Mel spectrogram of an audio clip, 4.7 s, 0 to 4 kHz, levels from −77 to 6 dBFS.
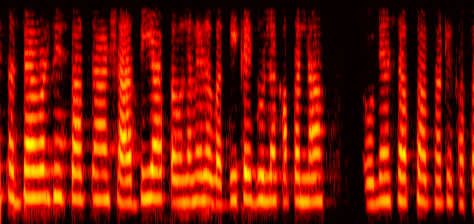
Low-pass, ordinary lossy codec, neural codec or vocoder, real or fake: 3.6 kHz; none; codec, 32 kHz, 1.9 kbps, SNAC; fake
